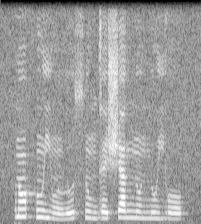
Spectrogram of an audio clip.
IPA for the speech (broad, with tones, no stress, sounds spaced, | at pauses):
ɾ ɔ̃˦ h ũ˧ j ũ˨ l u˨˦ s ũ˧ ɡ ɛ˧ ʃ a˦ n ũ˧ n u˧ j o˧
